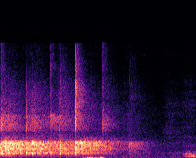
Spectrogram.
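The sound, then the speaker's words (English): An Episcopal church audience claps together to welcome a new organist during a service, a dense, steady patter of many hands, with a few sharper claps standing out before the applause thins and fades away near the end. “Episcopalians clapping.”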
